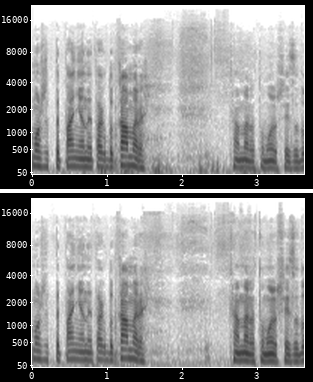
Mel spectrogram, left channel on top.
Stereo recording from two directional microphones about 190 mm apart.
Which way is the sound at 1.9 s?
25° left (ahead or behind).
